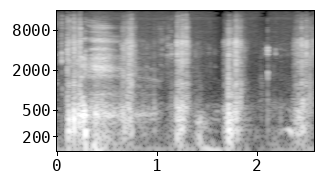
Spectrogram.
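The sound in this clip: Chewing a Three Kings cake (Dreikönigskuchen): a few crisp, crunchy chews in separate bursts with quiet gaps between them, no talking.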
